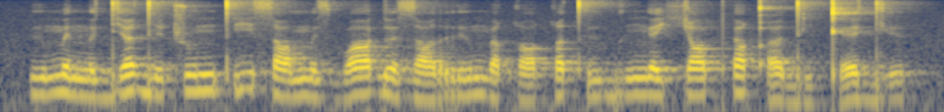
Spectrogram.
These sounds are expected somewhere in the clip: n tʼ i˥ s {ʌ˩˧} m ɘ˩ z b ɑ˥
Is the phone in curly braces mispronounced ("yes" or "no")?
yes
